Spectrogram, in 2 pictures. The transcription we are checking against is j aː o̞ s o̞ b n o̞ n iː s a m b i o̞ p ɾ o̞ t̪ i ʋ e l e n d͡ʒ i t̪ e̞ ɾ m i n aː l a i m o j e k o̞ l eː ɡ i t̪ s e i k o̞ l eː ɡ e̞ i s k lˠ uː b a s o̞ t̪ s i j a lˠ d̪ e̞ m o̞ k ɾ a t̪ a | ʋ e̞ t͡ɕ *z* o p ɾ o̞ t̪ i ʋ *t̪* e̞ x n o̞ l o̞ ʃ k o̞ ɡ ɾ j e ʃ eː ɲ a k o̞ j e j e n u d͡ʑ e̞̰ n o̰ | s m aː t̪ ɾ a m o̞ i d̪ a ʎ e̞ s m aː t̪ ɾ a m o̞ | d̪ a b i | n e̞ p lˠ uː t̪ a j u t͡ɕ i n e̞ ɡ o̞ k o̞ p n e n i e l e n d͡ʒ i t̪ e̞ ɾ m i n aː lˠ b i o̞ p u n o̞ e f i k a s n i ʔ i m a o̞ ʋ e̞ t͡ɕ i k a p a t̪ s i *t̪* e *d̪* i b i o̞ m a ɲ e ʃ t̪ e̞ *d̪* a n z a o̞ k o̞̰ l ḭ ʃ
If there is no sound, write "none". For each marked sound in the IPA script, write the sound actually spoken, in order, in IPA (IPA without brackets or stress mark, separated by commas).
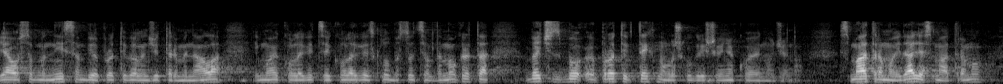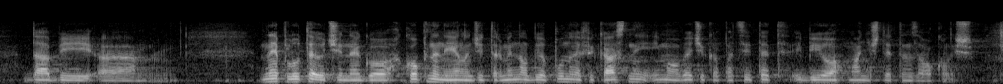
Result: z, t̪, t̪, t̪, t̪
